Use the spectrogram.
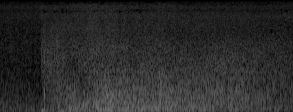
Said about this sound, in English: Ty stands at the edge of the lapping waves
